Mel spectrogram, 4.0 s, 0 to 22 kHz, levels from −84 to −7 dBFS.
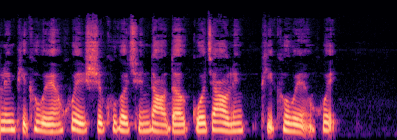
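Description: No technical faults can be heard anywhere in the recording, so there is nothing to place on the timeline.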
